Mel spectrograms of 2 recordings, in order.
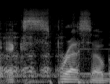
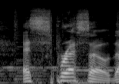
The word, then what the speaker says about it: espresso: Oh, because they say it with an X. – Yeah, espresso. A lot of people say espresso, but there's no X. It's an S sound. The correct pronunciation, espresso.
